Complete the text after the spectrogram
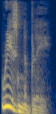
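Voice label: "reasonably", British English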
